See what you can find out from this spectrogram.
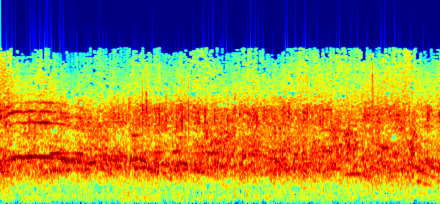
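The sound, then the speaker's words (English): A big stadium crowd at a baseball game applauds catcher Lombardi, the first man to bat in the last half of the second, a dense, sustained wash of clapping and cheering that holds at an even, loud level throughout without a break. “game is going into the last half of the second, and the first man to bat, a Cincinnati boy, gets a tremendous hand from the crowd.”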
